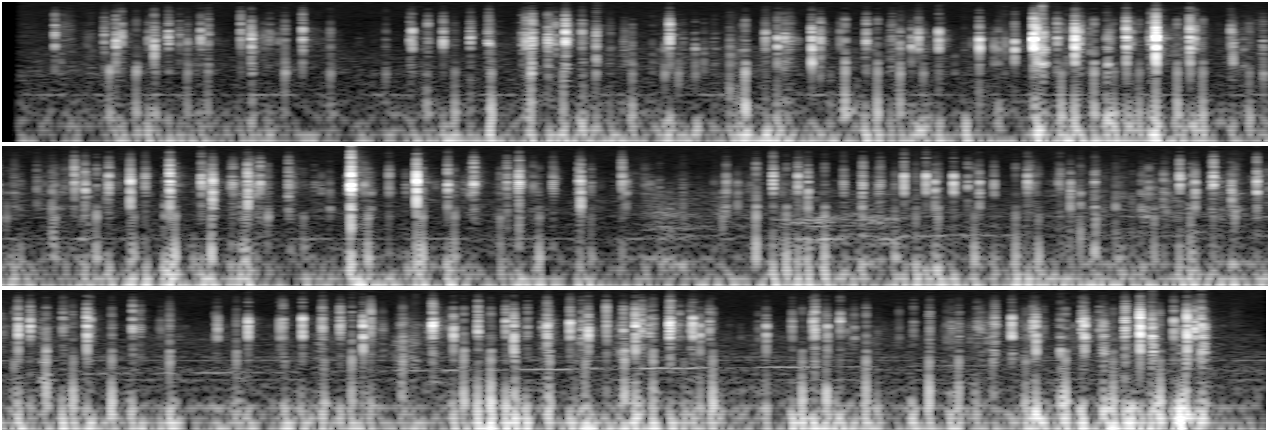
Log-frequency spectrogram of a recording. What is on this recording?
Sound made by a game controller
controller, gamepad, video-game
